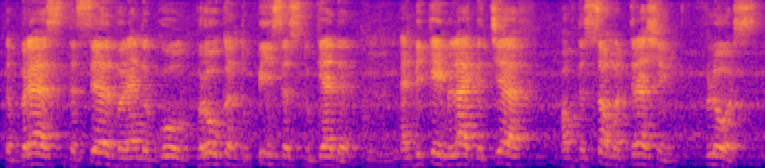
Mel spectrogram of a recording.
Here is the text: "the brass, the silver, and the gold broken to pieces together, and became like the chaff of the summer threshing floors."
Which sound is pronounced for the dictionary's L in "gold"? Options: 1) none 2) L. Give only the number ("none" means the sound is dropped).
2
